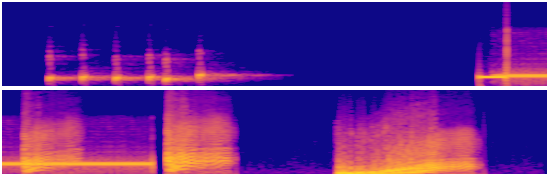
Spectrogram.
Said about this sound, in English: Farts.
